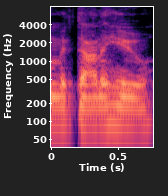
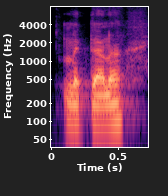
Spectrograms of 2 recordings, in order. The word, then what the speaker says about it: McDonough: I think that Neil McDonough, right? That's how you pronounce his name. I think McDonough.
